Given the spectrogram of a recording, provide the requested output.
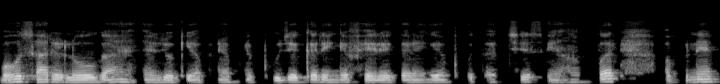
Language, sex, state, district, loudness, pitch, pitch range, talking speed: Hindi, male, Bihar, Supaul, -19 LUFS, 110 Hz, 105-110 Hz, 165 wpm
